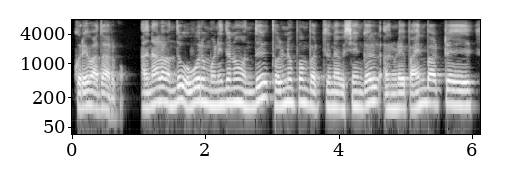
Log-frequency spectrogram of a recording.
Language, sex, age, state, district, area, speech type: Tamil, male, 30-45, Tamil Nadu, Tiruppur, rural, spontaneous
